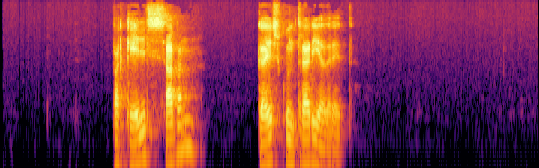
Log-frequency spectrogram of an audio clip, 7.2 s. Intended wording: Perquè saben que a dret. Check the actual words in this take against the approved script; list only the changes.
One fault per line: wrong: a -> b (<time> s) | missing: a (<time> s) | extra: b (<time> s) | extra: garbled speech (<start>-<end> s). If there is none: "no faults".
extra: ells (1.9 s)
extra: és contrari (3.6 s)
